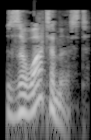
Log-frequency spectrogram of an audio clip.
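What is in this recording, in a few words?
"zootomist", British English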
